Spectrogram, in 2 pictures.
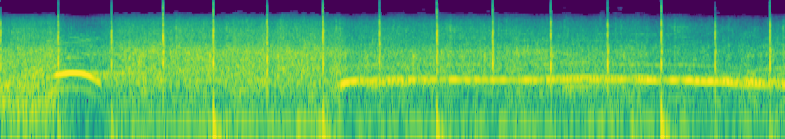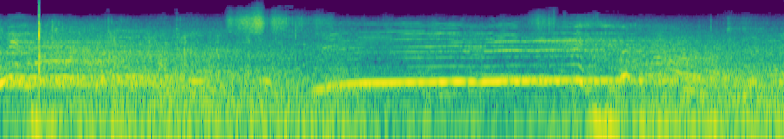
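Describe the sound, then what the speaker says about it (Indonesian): A church congregation gives loud applause at a sermon, with a steady, dense clapping that continues under a preacher's sustained shouting voice. "Berikan tepuk tangan yang meriah buat Tuhan."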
